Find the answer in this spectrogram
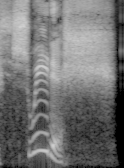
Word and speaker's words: Swedish: last thing I do I have to hear the SH the Shh Swedish Swedish it's like Shh be quiet Shh we dish and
